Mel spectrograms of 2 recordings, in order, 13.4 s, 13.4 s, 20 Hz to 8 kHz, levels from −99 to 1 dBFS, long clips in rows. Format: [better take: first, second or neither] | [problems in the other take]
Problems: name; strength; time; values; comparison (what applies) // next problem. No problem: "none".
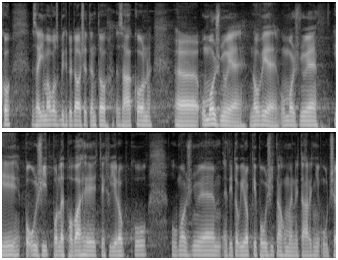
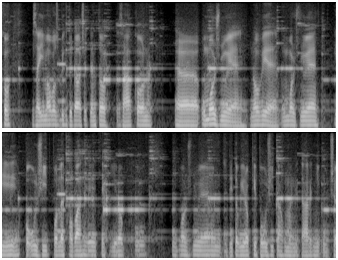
first | noise reduction (neural mask model RNNoise)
